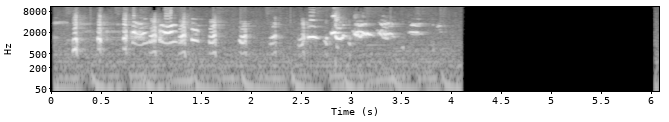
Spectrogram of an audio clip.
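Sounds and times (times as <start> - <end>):
laughing: 0.2 - 4.1.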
